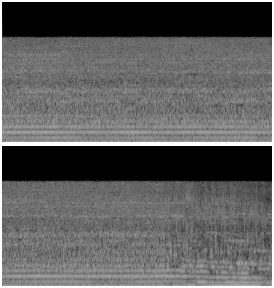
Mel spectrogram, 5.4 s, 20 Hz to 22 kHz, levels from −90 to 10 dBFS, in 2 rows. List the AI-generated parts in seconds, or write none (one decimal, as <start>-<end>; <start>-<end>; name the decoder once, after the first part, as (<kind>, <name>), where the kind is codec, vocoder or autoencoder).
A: 4.3-5.4 (vocoder, BigVGAN v2)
